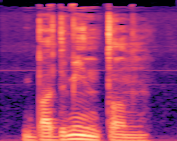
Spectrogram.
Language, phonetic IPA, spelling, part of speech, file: Polish, [badˈmʲĩntɔ̃n], badminton, noun, Pl-badminton.ogg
